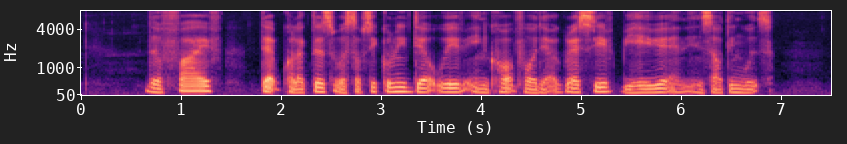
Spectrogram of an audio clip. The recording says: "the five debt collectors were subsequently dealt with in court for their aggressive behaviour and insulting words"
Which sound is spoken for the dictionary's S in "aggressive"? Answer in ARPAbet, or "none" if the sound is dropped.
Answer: S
